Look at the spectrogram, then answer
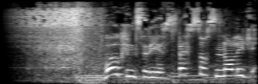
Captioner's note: air whooshing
